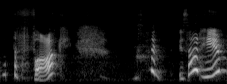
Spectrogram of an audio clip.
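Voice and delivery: high, loud disbelieving reaction; retold startled outburst; mock alarm. Retelling alarm at being followed.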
